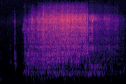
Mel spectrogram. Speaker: Okay, that one runs. It is powered wrong wrong way, but he actually runs pretty nice.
